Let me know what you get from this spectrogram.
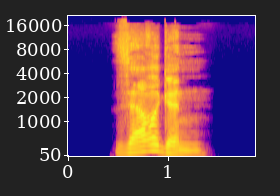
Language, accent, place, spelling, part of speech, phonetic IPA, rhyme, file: German, Germany, Berlin, Särgen, noun, [ˈzɛʁɡn̩], -ɛʁɡn̩, De-Särgen.ogg
- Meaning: dative plural of Sarg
